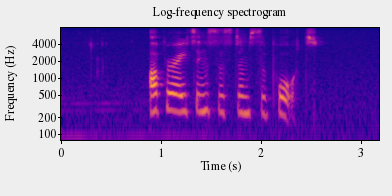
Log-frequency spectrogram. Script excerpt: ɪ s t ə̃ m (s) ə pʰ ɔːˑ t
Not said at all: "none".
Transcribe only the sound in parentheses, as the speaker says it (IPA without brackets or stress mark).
s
